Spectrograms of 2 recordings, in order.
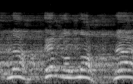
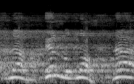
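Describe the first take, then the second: The two takes are said the same way.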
